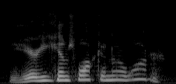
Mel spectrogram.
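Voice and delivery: ordinary delivery

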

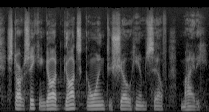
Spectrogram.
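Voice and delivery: normal talking voice

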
